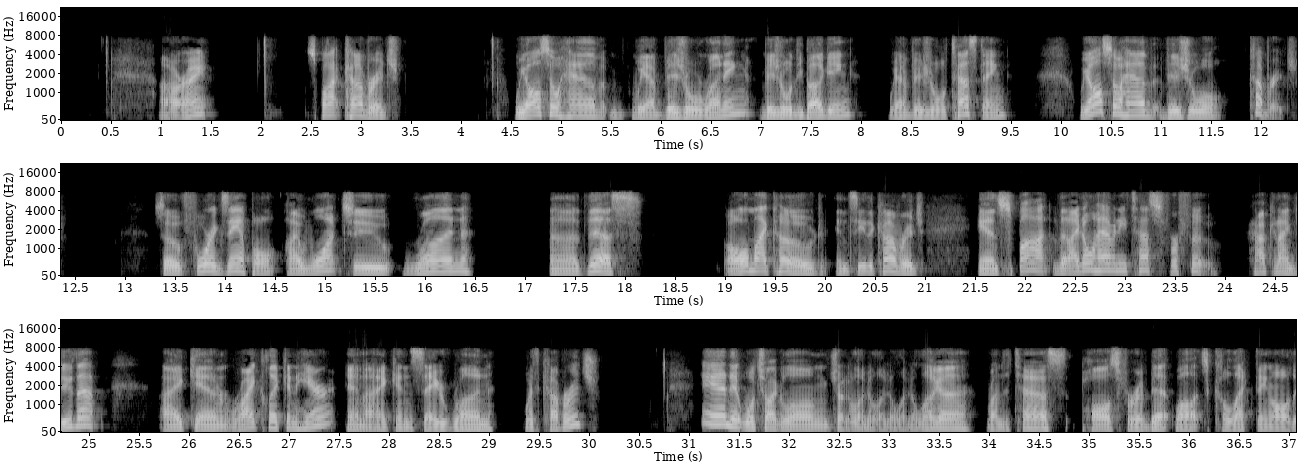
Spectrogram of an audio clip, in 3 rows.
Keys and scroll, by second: 0.7 super+Up.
